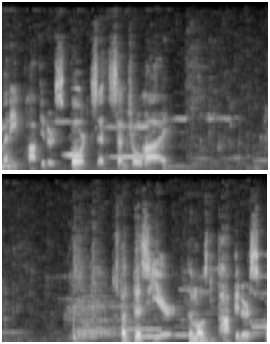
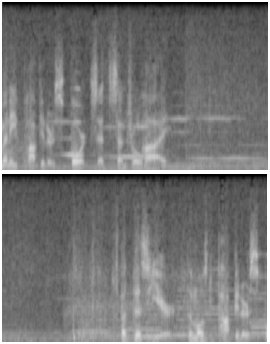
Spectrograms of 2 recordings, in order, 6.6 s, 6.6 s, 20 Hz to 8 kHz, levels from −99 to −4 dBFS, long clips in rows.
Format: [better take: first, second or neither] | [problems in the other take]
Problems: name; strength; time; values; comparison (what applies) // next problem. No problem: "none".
second | noise reduction (classical method log-MMSE)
